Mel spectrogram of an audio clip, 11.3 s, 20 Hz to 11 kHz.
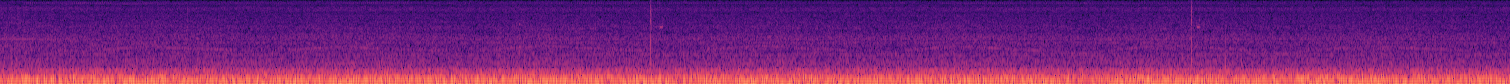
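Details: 1995 Chevy Tahoe K-series 5.7L V8 rough idle: low rumble with faint unevenness; scan shows throttle position sensor not communicating, truck won't shift, TPS replaced twice; owner suspects wiring; smoke seen near passenger-side headers.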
